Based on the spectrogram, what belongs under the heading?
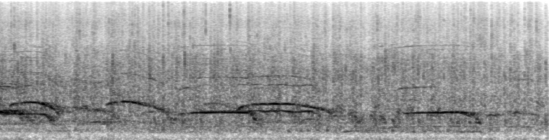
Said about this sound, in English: How many of you are happy about the Holy Spirit? Wie viele von euch sind glücklich über den Heiligen Geist? Clap your hands for the Holy Ghost. Applaudier doch mal dem Heiligen Geist.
